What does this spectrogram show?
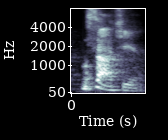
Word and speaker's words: Bisaccia: Is it Bisaccia? Bisaccia.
